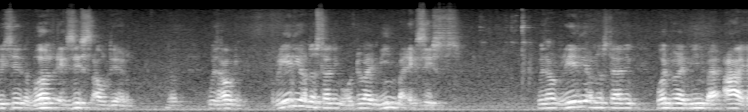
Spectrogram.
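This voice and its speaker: A man talks at a moderate pace in a fairly high pitch with ordinary pitch variation. Long, frequent pauses break his speech, and audible room echo surrounds it. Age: 60s. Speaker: Buddhist teacher. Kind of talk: lecture. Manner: halting.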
